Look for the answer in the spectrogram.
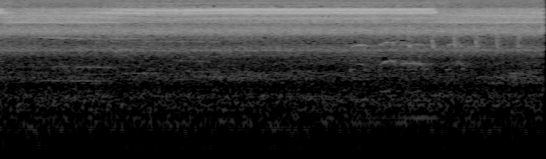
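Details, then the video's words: Steady, piercing electric whine of cicadas in summer, sustained for most of the stretch before cutting off abruptly near the end, with a few faint bird chirps in the background. "Cicadas: the sound of summer"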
